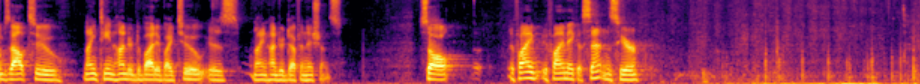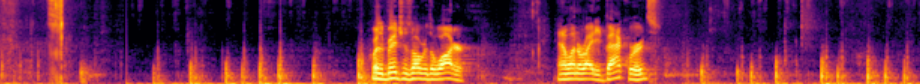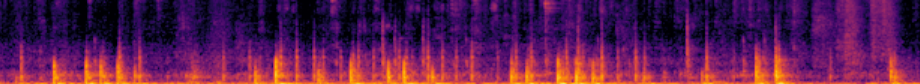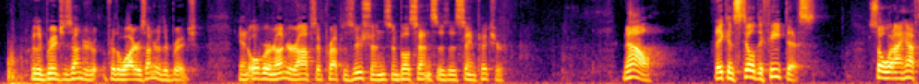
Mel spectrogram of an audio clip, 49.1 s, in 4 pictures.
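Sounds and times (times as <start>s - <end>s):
marker scratching on whiteboard: 9.6s - 13.1s, 14.0s - 17.7s, 21.4s - 36.9s.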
